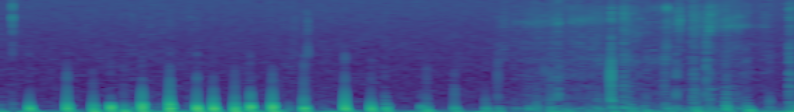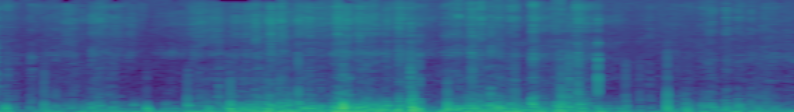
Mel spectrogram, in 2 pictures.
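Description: Long acrylic nails tap and scratch the flat face of a round solid cork trivet held upright. A quick run of dull, low, separate taps gives way to a denser, continuous rustling scratch with scattered soft knocks, all muffled with almost no high end.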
